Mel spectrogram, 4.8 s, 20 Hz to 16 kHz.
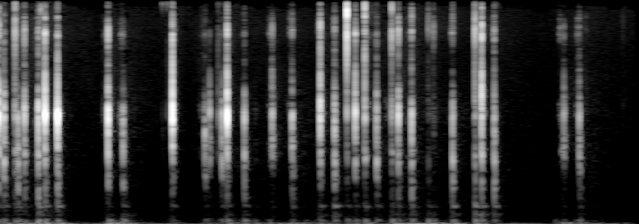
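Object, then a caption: Clear plastic mechanical keyboard. Fingertips with long nails type continuously on a clear plastic mechanical keyboard. A rapid run of sharp, bright key clicks with soft low thumps underneath, each dying out almost instantly, peaking around 2.2 kHz with brief pauses between bursts.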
